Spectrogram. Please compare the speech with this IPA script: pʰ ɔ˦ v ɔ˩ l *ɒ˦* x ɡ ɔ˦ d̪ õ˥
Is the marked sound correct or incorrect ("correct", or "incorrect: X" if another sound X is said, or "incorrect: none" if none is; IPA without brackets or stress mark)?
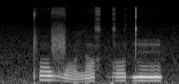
correct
